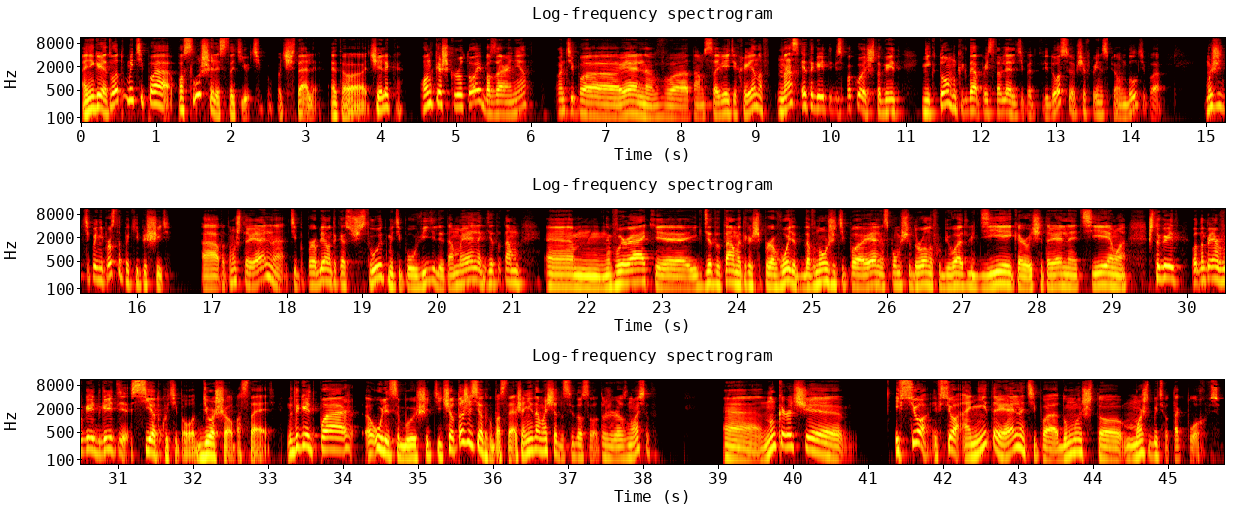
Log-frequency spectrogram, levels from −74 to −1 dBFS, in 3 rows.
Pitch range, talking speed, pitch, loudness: 115-160 Hz, 175 wpm, 130 Hz, -22 LUFS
